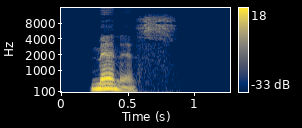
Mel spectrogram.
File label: "menace", voice, spelling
